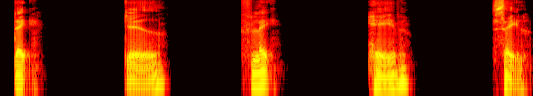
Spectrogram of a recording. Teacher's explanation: Langt A. Lukket A-lyd, som ofte opfattes som typisk dansk. På dansk kaldes den et flat A. Dannes længere fremme i munden end kort A-lyd. Kan minde om det svenske A.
